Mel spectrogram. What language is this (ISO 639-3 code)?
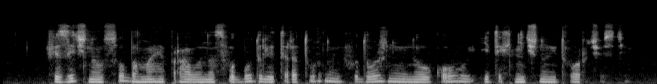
ukr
